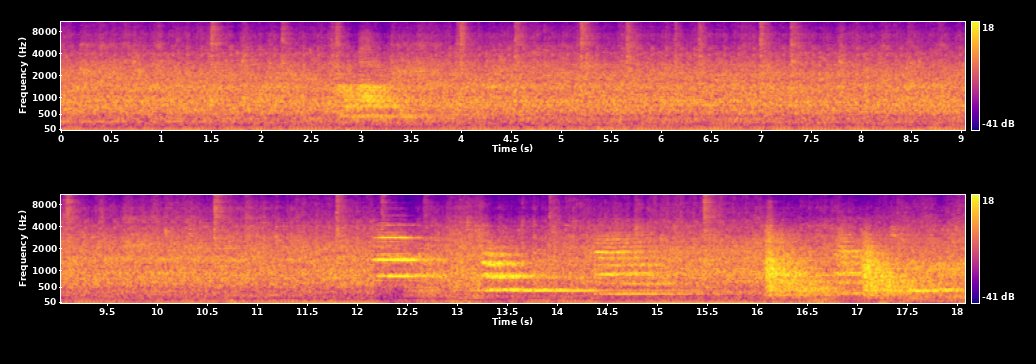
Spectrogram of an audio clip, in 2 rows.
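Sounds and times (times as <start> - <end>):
tractor engine idling: 0.0 - 18.0
high-pitched tone: 2.8 - 4.3.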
